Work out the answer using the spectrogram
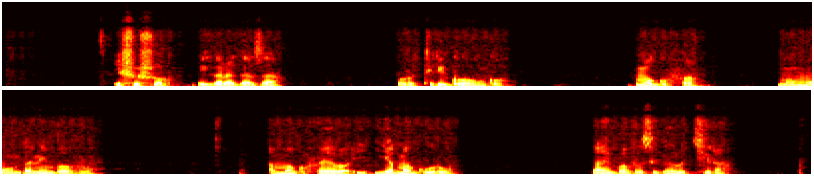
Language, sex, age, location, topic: Kinyarwanda, male, 25-35, Huye, health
